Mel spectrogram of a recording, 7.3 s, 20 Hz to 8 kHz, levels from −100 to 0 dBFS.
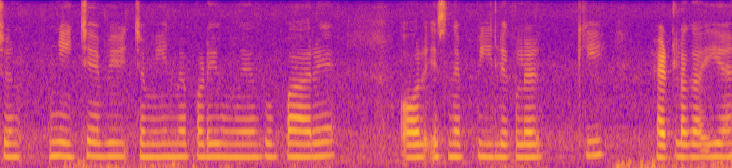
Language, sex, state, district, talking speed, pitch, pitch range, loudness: Hindi, female, Bihar, Gopalganj, 140 wpm, 230 Hz, 225-235 Hz, -22 LUFS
